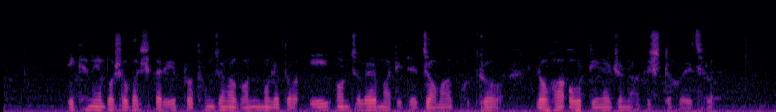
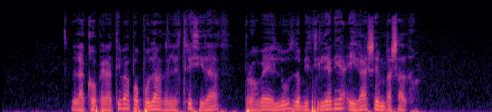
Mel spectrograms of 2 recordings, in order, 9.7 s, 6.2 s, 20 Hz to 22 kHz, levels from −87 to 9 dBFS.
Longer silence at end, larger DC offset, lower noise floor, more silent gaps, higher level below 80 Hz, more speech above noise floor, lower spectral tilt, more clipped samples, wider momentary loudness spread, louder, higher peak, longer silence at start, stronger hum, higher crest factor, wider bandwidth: second, 0.05 s vs 0.85 s; neither; about the same, -59 dBFS vs -61 dBFS; neither; second, -54 dBFS vs -30 dBFS; second, 21 dB vs 39 dB; about the same, -6.5 dB/octave vs -6.5 dB/octave; neither; first, 12 LU vs 6 LU; second, -39 LUFS vs -24 LUFS; second, -20 dBFS vs -2 dBFS; second, 0.05 s vs 0.9 s; neither; about the same, 20 dB vs 20 dB; second, 7.4 kHz vs 14.5 kHz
